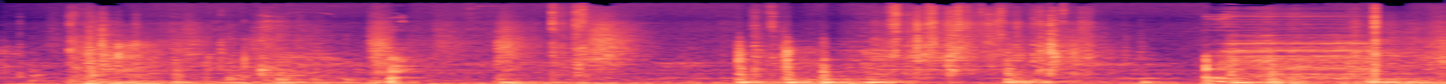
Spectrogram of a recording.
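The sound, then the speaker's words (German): Items are handled and set down inside a refrigerator, with a series of irregular knocks, clunks and rustles over a steady low hum, and a door or drawer moving. “Und noch nochmal in den Kühlschrank.”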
